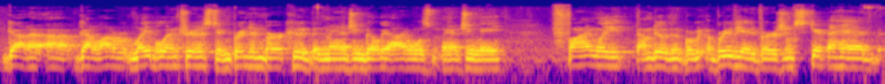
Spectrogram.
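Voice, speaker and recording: Over noticeable background noise and audible room echo, a man at medium pitch talks at a fairly quick pace in a monotone, flat delivery with very even loudness. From moved around as a military child, US and abroad. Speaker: guitar amp builder and guitar demo player. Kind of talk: casual chat. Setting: guitar shop.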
